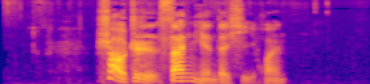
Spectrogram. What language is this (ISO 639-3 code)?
zho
